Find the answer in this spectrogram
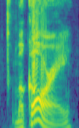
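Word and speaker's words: Makoare: But Lawrence, excuse me, McCory, I think I said, did I say it wrong? – Yeah, no, you said it right.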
